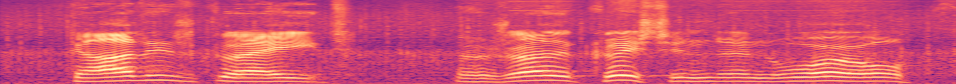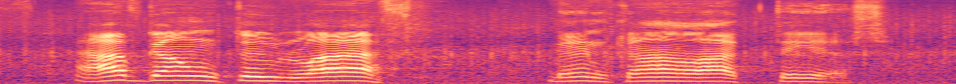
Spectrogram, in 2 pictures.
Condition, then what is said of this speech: ALS (motor neuron disease). And it's evident today from my speech has been somewhat affected, so bear with me.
